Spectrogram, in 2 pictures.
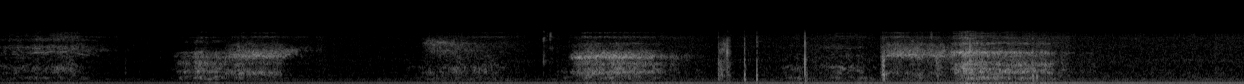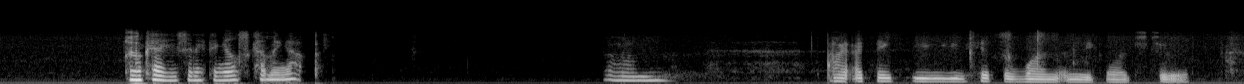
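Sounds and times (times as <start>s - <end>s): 
slow deep breaths during a guided session: 0.0s - 3.3s, 4.2s - 10.9s, 19.1s - 20.7s
speech: 13.8s - 15.5s, 21.2s - 24.4s.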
